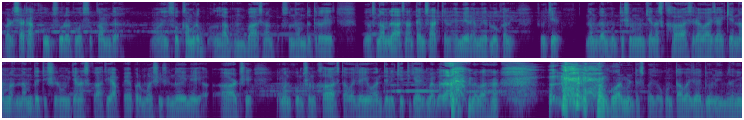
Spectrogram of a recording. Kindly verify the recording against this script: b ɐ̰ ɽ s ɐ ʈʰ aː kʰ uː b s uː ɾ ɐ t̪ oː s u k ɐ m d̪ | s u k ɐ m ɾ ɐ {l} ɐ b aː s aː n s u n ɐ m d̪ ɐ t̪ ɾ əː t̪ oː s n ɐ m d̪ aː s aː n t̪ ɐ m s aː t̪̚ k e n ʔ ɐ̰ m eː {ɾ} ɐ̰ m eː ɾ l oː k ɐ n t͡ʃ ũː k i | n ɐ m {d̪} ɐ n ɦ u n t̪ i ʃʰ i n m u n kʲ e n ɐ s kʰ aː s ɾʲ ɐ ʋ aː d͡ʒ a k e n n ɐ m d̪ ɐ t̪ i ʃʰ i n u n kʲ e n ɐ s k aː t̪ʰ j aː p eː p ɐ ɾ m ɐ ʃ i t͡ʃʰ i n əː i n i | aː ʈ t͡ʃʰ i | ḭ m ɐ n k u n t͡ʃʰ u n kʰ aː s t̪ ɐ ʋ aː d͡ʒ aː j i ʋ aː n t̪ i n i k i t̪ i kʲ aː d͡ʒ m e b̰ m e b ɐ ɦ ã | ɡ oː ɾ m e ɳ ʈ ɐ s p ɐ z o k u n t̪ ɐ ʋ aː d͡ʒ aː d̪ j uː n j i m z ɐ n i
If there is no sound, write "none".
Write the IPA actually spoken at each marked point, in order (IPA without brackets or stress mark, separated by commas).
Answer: l, ɾ, d̪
